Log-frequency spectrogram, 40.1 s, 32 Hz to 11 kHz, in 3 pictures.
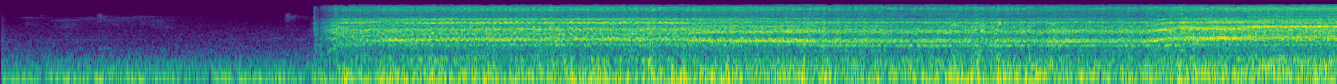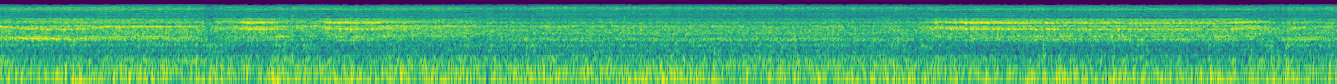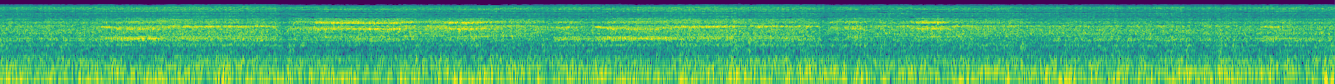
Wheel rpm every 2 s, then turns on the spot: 0, 30, 160, 160, 160, 170, 220, 230, 220, 240, 230, 220, 210, 220, 230, 220, 220, 230, 230, 230.
none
